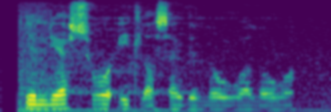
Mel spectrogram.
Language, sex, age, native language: Icelandic, male, 13, Lithuanian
